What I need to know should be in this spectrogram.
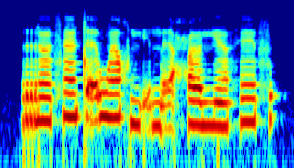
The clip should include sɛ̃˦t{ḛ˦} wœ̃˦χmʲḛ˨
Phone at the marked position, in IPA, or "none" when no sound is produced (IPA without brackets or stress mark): ɛ̰˦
